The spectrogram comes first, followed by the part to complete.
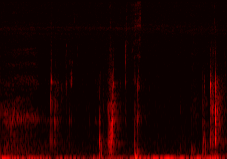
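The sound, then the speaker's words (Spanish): Someone takes a quiet sip of a drink, with a few soft, wet mouth clicks and a gulp spread over a few seconds, no talking. “Perdón, voy a echar un traguito que estoy seco.”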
